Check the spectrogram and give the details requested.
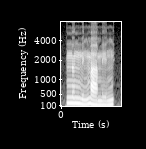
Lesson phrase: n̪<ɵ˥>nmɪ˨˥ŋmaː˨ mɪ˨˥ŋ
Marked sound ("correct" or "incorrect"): correct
